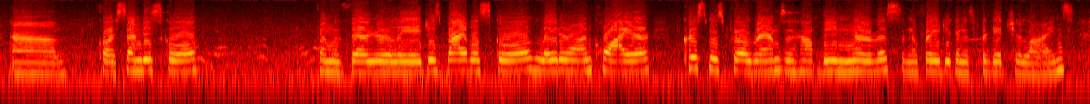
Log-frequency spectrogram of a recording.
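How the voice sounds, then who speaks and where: A moderately paced delivery in a Midwestern US accent, very even in loudness, with a monotone, flat intonation. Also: woman, fairly high pitch for a woman. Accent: US Midwest. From Iowa. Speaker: church member. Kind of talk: interview.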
